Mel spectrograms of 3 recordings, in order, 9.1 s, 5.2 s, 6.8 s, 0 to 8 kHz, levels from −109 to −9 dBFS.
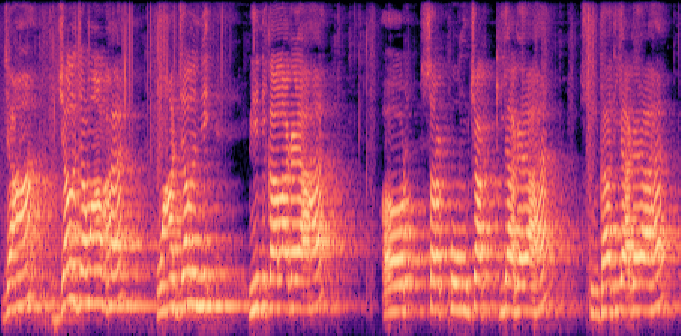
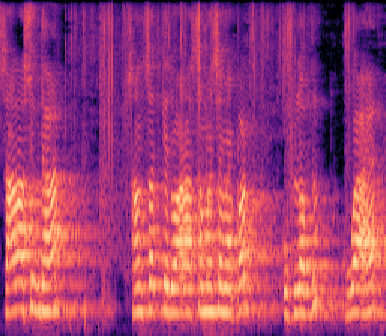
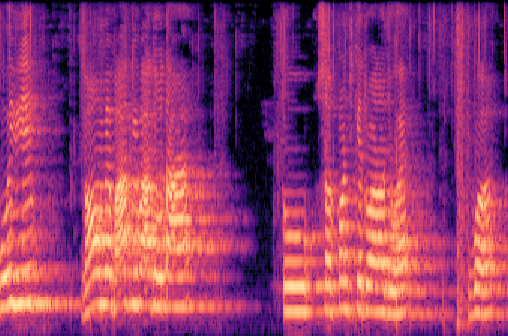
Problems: constant background noise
